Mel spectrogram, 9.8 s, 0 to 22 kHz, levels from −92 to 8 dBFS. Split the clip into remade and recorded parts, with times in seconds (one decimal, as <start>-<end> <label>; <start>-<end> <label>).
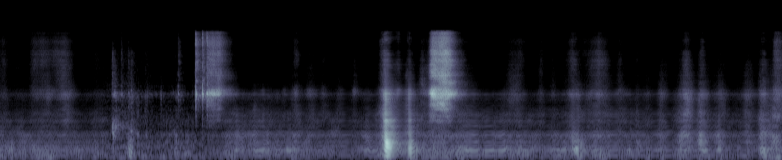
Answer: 0.0-1.3 remade; 1.3-2.6 recorded; 2.6-9.8 remade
